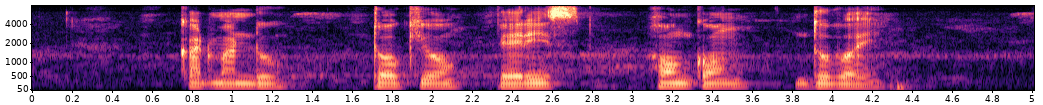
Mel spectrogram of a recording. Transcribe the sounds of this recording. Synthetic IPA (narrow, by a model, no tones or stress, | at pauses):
kaʈ̚maɳɖuʈokijopeɾishɔŋkɔŋd̪ubəj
